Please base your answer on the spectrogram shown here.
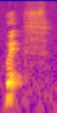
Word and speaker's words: width: okay really weird Whit and then you add a th sound okay which you got to put your tongue between your teeth in order to make that so width width I have to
